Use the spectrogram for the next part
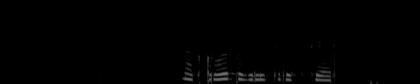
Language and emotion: Russian, neutral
